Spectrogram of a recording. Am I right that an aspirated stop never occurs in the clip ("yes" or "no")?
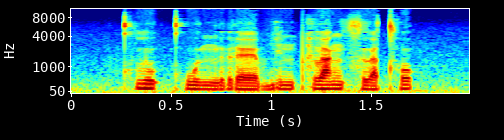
no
